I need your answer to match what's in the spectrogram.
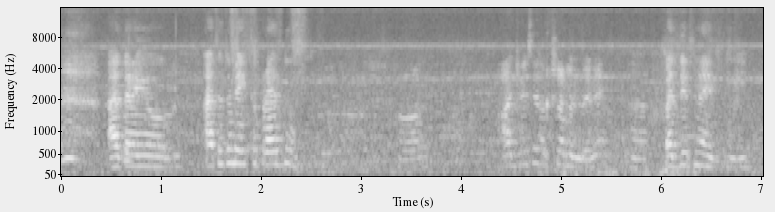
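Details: Feigned lisp (imitated baby-talk speech) acted by a male host as a prank on a friend; not a real disorder.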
